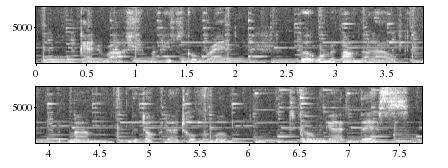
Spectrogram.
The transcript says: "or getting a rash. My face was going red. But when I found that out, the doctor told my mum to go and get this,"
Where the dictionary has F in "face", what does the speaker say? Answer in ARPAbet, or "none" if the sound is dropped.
P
